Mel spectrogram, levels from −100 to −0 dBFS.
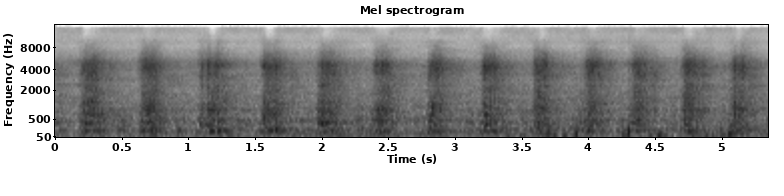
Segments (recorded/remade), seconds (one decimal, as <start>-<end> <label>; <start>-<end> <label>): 0.0-5.4 remade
